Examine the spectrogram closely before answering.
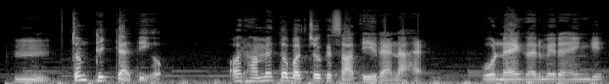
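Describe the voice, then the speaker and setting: Man as agreeable older father, medium pitch. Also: measured pace, soft background music, lightly acted. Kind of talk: Hindi moral story voice acting.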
